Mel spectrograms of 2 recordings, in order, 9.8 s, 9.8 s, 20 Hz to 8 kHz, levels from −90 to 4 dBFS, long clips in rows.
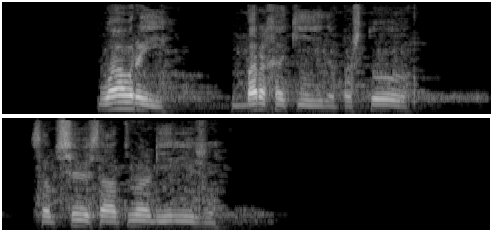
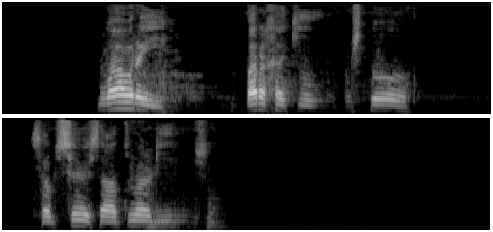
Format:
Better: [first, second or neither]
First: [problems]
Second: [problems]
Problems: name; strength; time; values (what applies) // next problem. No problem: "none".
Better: first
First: none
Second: noise reduction (neural mask model DeepFilterNet 3)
